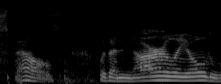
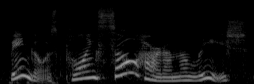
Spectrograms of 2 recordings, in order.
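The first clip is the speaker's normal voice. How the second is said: usual speaking voice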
